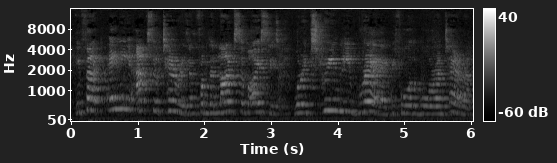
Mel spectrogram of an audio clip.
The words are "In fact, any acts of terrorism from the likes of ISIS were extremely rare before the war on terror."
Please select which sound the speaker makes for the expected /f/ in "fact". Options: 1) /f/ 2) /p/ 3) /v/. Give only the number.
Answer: 1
